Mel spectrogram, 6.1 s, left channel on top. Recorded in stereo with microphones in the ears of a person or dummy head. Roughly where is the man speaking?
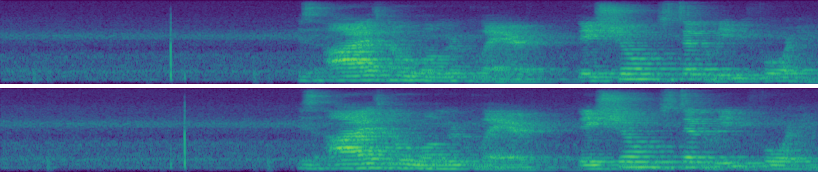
Left.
